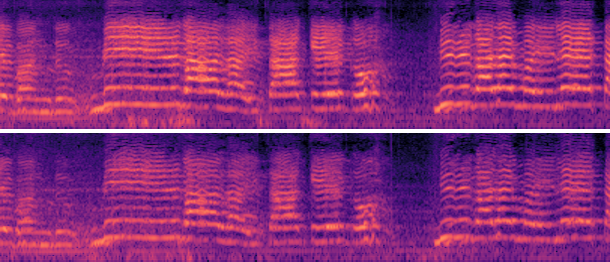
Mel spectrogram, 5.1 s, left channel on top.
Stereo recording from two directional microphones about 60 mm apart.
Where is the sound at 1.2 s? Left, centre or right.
Left.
